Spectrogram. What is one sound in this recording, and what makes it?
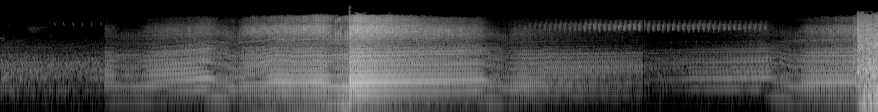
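A car engine revs hard as a car speeds off.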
